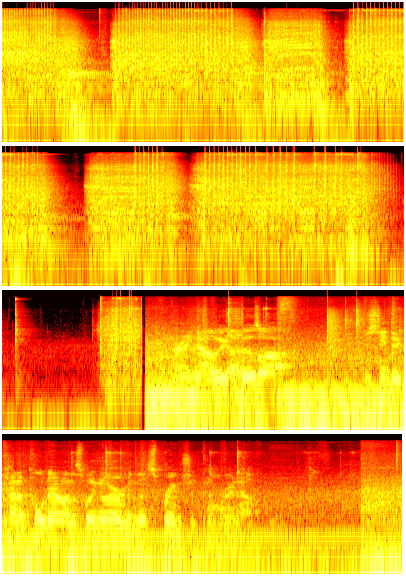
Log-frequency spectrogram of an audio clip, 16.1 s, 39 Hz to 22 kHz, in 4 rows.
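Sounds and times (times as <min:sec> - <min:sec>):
impact wrench hammering: 0:00.0 - 0:08.1, 0:09.0 - 0:09.5.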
